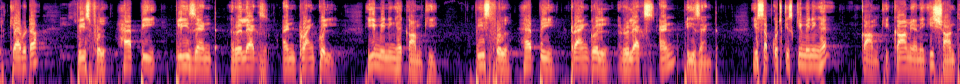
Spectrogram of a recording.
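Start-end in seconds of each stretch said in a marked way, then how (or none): 1.1-5.0 slow, deliberate listing of words; slow reading. Shown as a demonstration. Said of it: "teacher reads list slowly". 7.1-10.8 drawn-out, very slow listing; very slow reading. Shown as a demonstration. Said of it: "teacher repeats list slowly".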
